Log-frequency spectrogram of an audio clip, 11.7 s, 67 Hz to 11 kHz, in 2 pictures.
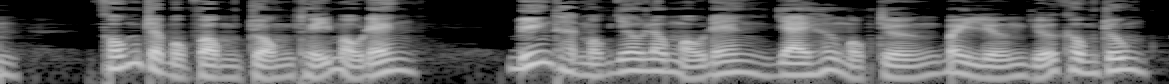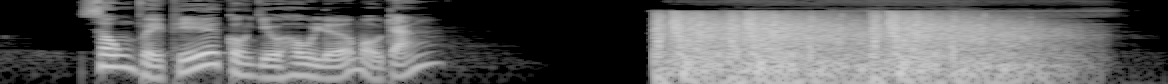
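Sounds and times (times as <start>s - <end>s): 
speech: 0.0s - 8.1s
explosion sound effect in midair: 9.1s - 11.4s.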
